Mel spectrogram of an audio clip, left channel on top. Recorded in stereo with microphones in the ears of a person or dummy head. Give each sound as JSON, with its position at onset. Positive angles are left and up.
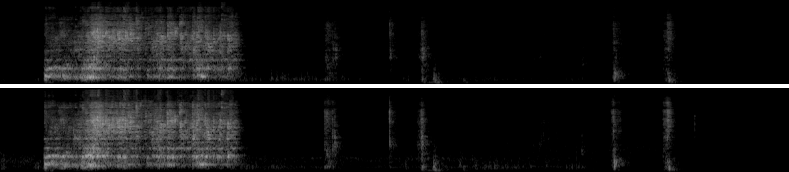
{"t": 0.4, "sound": "a toilet flushing", "side_deg": -55, "distance_m": 2.0}
{"t": 3.2, "sound": "tearing paper", "side_deg": -65, "distance_m": 1.1}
